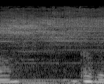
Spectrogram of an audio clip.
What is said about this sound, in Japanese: たまに眉毛を整えますうんよいしょなんかペンみたいなカミソリかな多分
